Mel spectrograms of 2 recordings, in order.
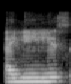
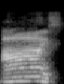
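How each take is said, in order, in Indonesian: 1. Kata ini diucapkan dengan dua suku kata. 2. Kata ini diucapkan dengan satu suku kata. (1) "mungkin sebagian ada yang bilang aye, ayis" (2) "pasti akan saya bilang eyes"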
